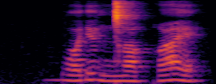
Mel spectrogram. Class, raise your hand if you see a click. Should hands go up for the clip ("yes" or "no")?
yes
